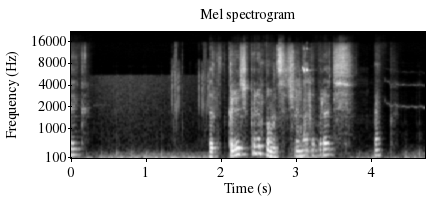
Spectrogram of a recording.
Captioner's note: speaking in Russian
